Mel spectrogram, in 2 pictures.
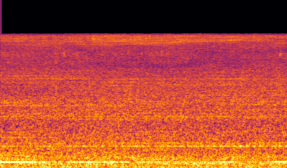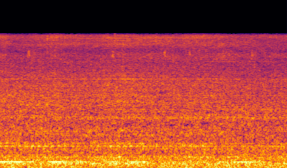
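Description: A steady engine hum, idling and unchanging, over a constant wash of city traffic noise.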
